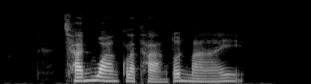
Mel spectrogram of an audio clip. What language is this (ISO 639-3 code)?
tha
